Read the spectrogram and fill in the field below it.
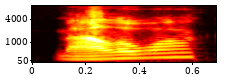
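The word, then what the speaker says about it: Maluach: Brian, how you pronounce the big dude name from Duke? Malawak.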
